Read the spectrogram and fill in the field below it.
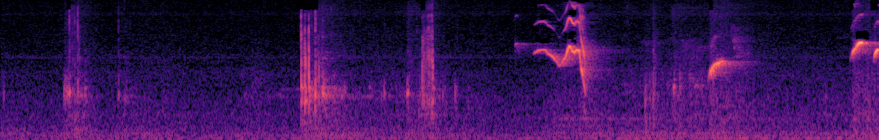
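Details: Black-collared starling singing while practising a voice like the red-whiskered bulbul: sparse, brief whistled notes, one sweeping downward and others rising sharply, separated by quiet gaps and scattered dull clicks and knocks.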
